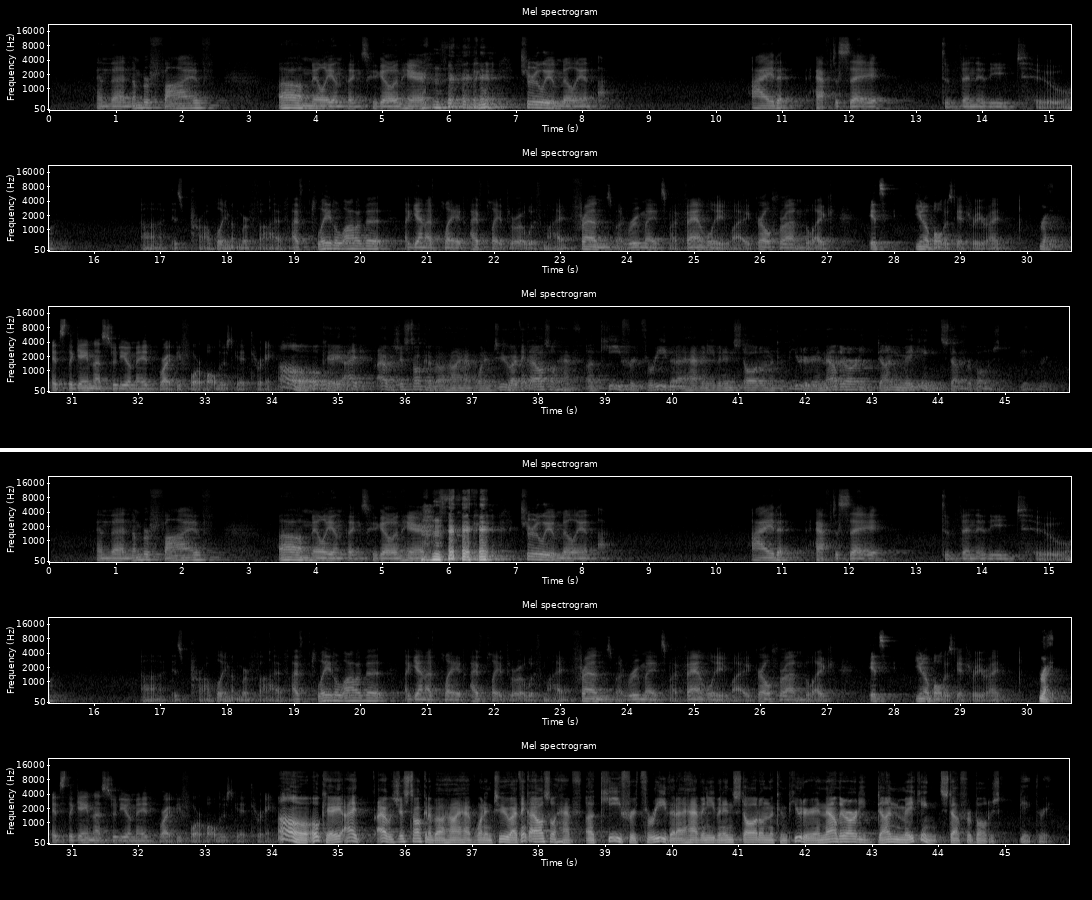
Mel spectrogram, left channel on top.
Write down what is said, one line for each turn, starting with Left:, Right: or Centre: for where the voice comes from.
Centre: and then number five, a million things could go in here.
Right: <laughs>
Centre: <laughs> Truly a million. I- I'd have to say Divinity 2. uh, is probably number five. I've played a lot of it. Again, I've played I've played through it with my friends, my roommates, my family, my girlfriend. Like it's you know Baldur's Gate 3, right?
Right: Right.
Centre: It's the game that studio made right before Baldur's Gate 3.
Right: Oh, okay. I I was just talking about how I have one and two. I think I also have a key for three that I haven't even installed on the computer, and now they're already done making stuff for Baldur's Gate 3.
